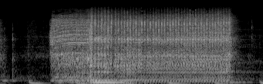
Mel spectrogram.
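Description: A power wrench set to low power tightens a rear brake caliper mounting nut, a steady whirring buzz of about two seconds, close and loud, with brief quiet before and after.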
